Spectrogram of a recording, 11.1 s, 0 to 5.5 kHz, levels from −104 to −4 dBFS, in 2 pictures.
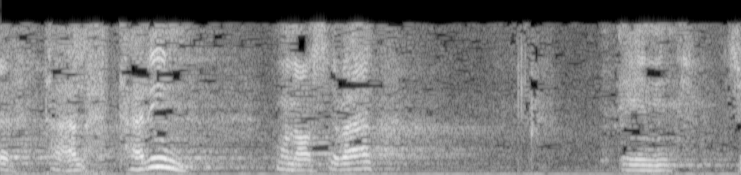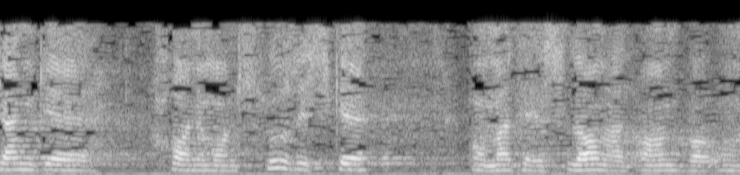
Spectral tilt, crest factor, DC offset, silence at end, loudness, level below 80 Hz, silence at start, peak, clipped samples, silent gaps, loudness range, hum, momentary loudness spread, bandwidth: -6 dB/octave; 20 dB; under 0.1%; 0 s; -19 LUFS; -42 dBFS; 0 s; -2 dBFS; under 0.1%; none; 4 LU; none; 15 LU; 5 kHz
